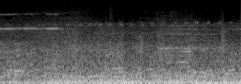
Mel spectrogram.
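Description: Passenger express train moving at low speed, heard from aboard a coach: a steady low rumble of wheels and running gear, with a brief high thin squeal in the first half second.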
